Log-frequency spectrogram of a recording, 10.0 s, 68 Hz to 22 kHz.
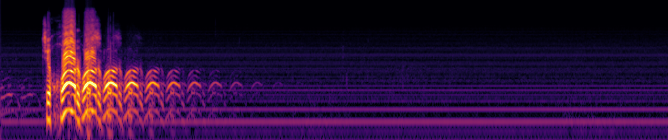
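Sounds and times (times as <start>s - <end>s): echoing spoken syllable: 0.0s - 3.6s
low electrical hum: 0.0s - 10.0s.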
